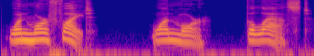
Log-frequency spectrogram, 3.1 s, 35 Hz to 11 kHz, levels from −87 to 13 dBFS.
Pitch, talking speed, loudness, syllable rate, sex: 170 Hz, 115 wpm, -18 LUFS, 4.2 syllables/s, female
